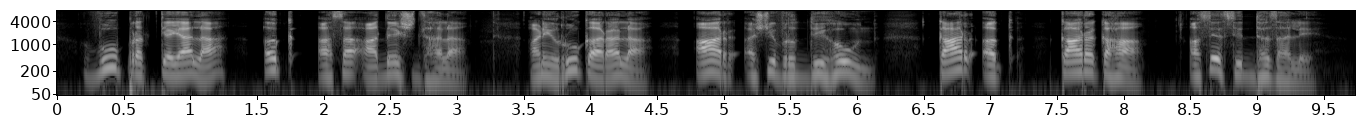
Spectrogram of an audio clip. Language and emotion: Marathi, neutral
